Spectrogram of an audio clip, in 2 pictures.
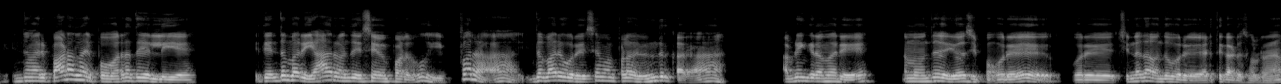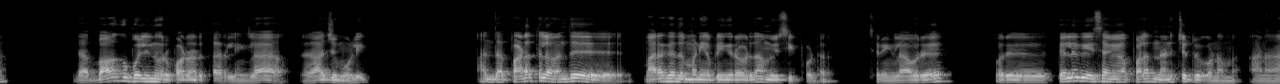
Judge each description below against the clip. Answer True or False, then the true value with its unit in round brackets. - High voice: False (130 Hz)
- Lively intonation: True (6.6 semitones)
